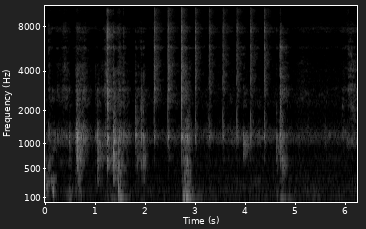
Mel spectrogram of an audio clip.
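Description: A hand knocks lightly against a metal pot.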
